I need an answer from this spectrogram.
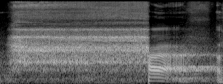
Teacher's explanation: Kemudian haim huruf ha yang pedas itu. Ha pedas yang berada di tengah kerongkong.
